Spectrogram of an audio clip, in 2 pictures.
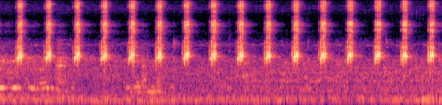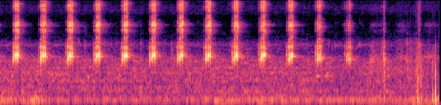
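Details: Green grasshopper in nature producing about thirty dry, ratchet-like pulses in steady rhythm near two per second, a few faint chirps early on and a soft knock at the very end.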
